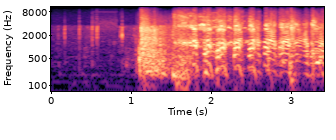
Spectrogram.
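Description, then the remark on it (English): After a few faint clicks, a front door is slammed with a loud, sudden bang for a door-slamming contest on the radio station WAVA, followed by a couple of seconds of harsh rattling and reverberating noise. “That was a slam.”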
